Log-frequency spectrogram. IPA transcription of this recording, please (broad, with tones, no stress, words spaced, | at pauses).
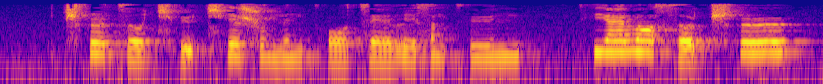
ʈ͡ʂʰɻ̩˥˩t͡sɹ̩˧˥ t͡ɕʰy̰˨˩t͡ɕʰi˥˧ ʂu˥˧n̪i˥˩nt̪ʰo˧˥ʊ̯ t͡se˧˥ɪ̯li˧˥sa˧nt̪ʰy˥n | t̪ʰjɛ˥lɤ˥˩sɹ̩˨˩ ʈ͡ʂʰɻ̩˥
